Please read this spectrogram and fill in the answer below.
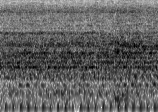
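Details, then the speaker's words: Honda Spacy scooter after repair: worn, loose cooling fan bosses fixed; at idle the earlier clatter is gone, leaving even, steady idle pulses that sound healthy. "ini tidak ada suara kakakak tadi ya"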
